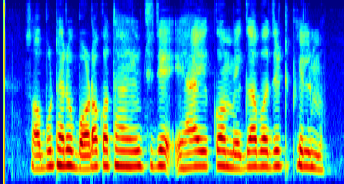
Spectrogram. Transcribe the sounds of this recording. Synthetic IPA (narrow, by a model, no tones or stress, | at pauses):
sɔbuʈʰaɾubɔɽɔkɔt̪ʰaɦewt͡ʃʰid͡ʒeʔeɦaekɔmeɡabɔd͡ʒeʈpʰilm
